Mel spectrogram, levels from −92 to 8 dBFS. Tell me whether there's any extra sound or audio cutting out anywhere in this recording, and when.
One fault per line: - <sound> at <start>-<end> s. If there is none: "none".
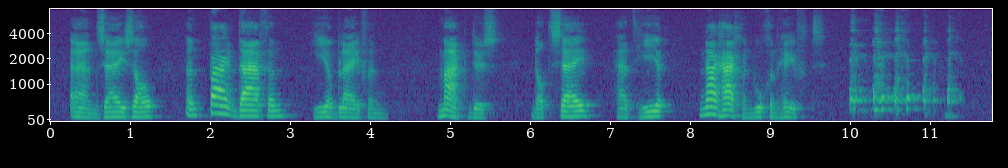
- cough at 10.0-11.5 s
